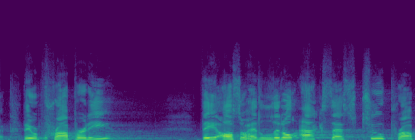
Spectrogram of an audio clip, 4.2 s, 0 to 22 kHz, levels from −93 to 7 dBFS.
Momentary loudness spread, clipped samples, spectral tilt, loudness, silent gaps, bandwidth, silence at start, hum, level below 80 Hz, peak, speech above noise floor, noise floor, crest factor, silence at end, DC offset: 8 LU; under 0.1%; -5.5 dB/octave; -23 LUFS; none; 10 kHz; 0 s; none; -78 dBFS; -6 dBFS; 35 dB; -57 dBFS; 18 dB; 0 s; under 0.1%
